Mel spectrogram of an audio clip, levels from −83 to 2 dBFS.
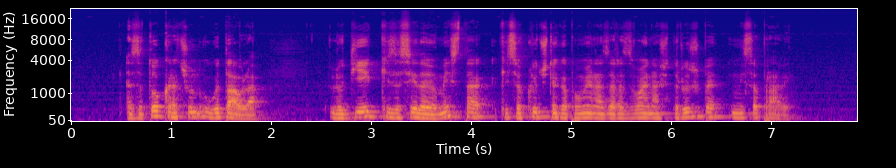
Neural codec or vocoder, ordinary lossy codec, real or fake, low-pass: none; none; real; none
